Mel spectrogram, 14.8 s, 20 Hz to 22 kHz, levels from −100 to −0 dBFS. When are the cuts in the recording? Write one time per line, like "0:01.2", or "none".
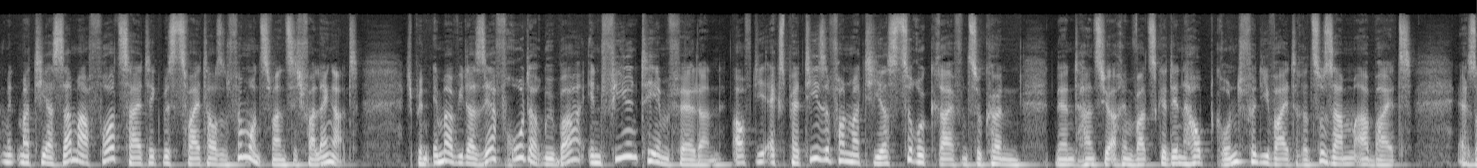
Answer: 0:07.3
